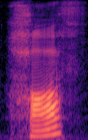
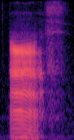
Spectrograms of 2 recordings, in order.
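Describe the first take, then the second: First: The vowel is a long, broad 'ah' sound. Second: The vowel is a short, flat 'a' sound. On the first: "So for British English" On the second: "and Americans"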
